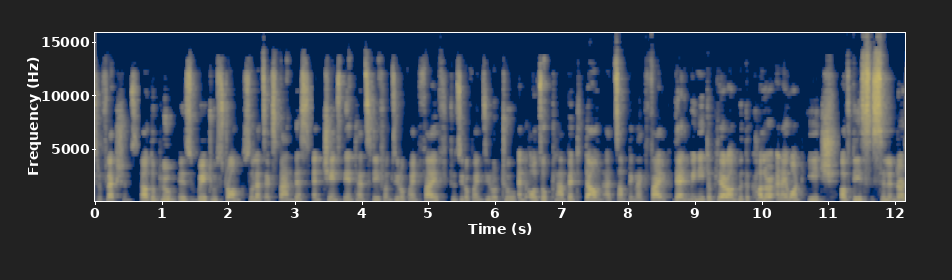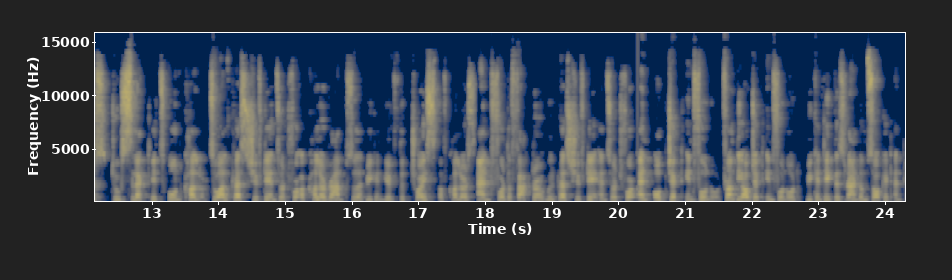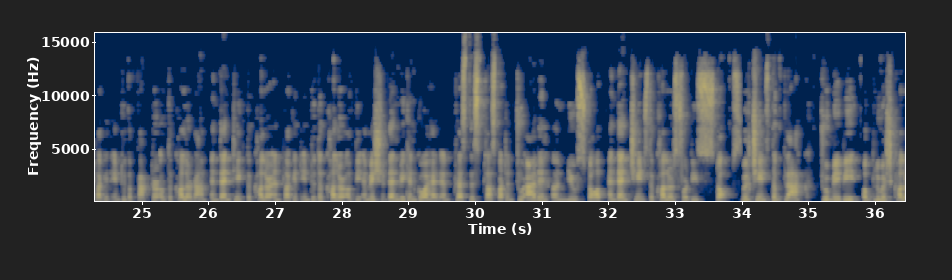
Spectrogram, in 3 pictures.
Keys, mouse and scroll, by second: 2.9 drag, 3.7-6.2 drag, 6.7-8.5 drag, 8.6 middle click, 8.6 scroll down 4, 13.9 shift+a, 17.9 middle click, 18.9 shift+a, 20.4 BackSpace, 23.1-25.1 drag, 26.0 click, 26.8-28.4 drag, 28.8 middle click, 28.8 scroll up 1, 30.0-30.5 drag, 33.7 click, 34.6 drag.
